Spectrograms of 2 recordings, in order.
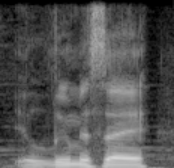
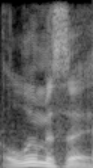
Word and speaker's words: Illumise: into the bug here illumise a yes it's only miss a I actually didn't know that pronunciation until I looked it up beforehand because I wasn't so sure but yeah illumise a so what's with the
